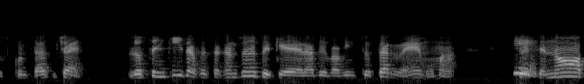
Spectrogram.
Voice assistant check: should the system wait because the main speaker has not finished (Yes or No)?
Yes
